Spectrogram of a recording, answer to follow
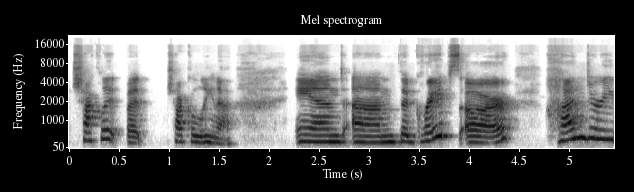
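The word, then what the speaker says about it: Txakolina: and it's very confusing to pronounce that it's pronounced jacquelina like chocolate but choco Lina and the grapes are Hungary B belt saw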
